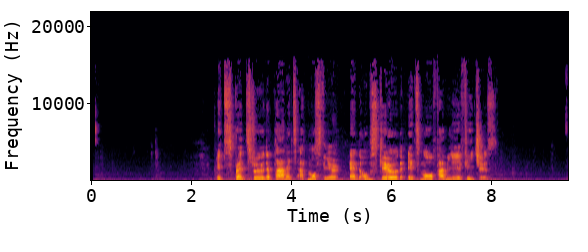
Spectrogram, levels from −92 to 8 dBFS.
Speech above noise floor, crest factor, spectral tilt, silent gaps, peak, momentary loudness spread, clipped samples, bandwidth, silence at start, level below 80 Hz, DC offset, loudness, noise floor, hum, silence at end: 46 dB; 22 dB; -4.5 dB/octave; none; -2 dBFS; 10 LU; under 0.1%; 16 kHz; 2.5 s; -58 dBFS; under 0.1%; -21 LUFS; -66 dBFS; none; 1.5 s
